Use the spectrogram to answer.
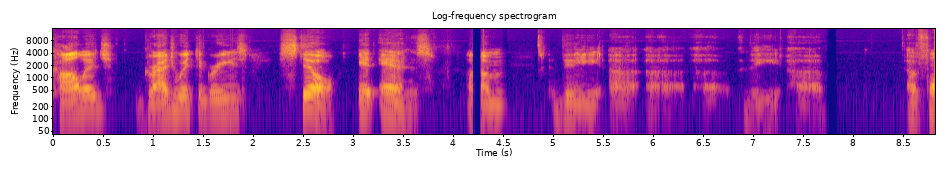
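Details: Man with aphasia after a stroke at age 59, nearly 11 years earlier, in the later recovery period; aphasia.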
